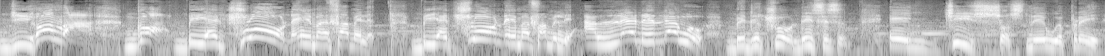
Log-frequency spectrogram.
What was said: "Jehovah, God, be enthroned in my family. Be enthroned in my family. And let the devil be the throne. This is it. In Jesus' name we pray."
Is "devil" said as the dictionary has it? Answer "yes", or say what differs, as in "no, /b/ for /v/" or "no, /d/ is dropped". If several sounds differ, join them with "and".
no, /w/ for /v/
